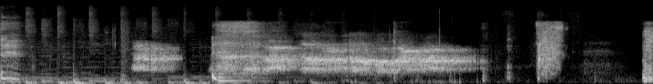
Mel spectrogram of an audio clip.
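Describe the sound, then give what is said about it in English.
Puppies bark in a run of sharp, yappy yips that ends in a few short separate barks, loud, with people talking over the start. “Hey, it's puppies.”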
